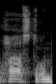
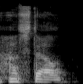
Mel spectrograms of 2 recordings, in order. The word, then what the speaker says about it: Hostel: And that's how you say it, by the way. It's called Hostel, not Hostel.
